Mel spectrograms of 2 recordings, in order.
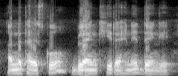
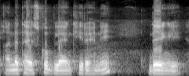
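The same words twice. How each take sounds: Both takes have the same delivery.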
